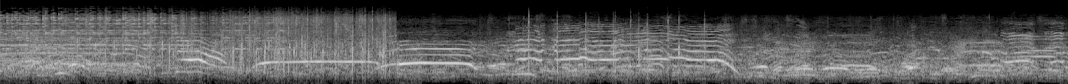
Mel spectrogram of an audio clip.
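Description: Crowd of spectators yelling and cheering at a football game, with several voices holding long, high-pitched shouts. A dense wash of crowd noise drops away suddenly about four seconds in.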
